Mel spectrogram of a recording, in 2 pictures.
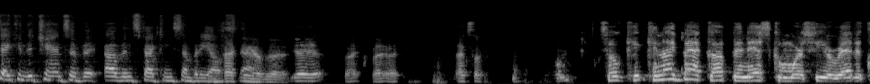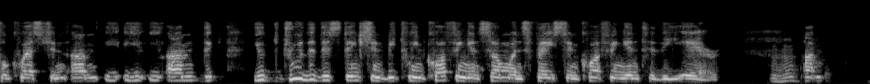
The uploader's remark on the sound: Helped by the probing questions of the attendees of this recent ZOOM teleconference Shiur.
